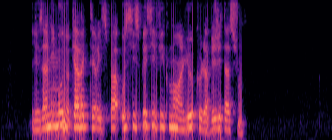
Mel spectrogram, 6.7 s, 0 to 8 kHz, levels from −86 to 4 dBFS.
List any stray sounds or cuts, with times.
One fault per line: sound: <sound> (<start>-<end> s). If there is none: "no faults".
no faults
